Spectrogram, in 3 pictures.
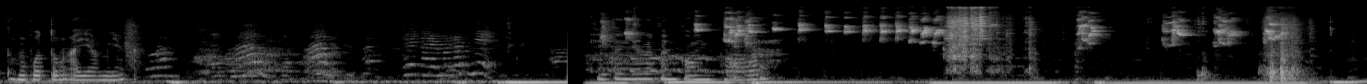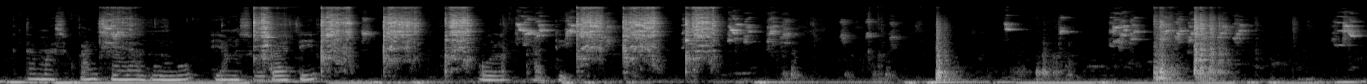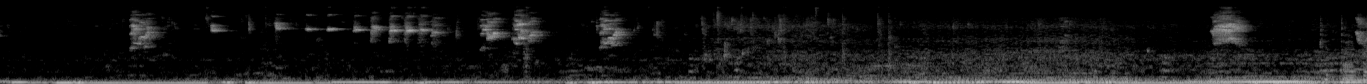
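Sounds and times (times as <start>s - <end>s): small birds chirping: 5.9s - 35.4s.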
